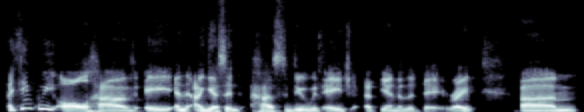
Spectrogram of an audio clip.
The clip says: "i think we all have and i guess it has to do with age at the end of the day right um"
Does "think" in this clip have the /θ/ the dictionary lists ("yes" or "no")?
yes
